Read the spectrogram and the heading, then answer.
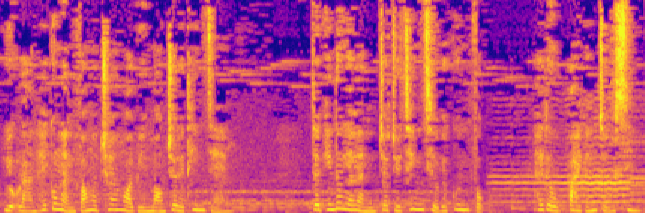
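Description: A woman's voice: fairly high pitch, natural voice. A woman playing a young novelist who narrates her sombre story in a radio drama.

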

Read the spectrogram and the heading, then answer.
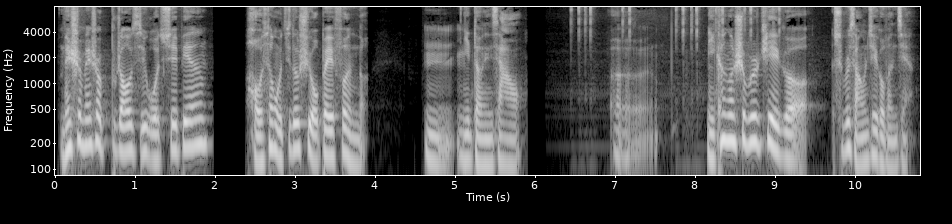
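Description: Man acting gentle, patient young student, medium pitch. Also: lively intonation, moderate pace, lightly acted. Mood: calm, helpful. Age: young adult. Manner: gentle, hesitant, reassuring. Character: kind, patient, reliable young male student. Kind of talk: radio drama dialogue.

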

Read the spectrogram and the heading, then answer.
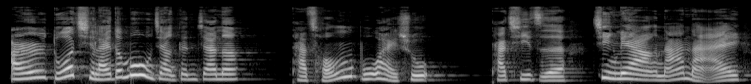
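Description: A woman telling a scripted fairy tale to children in an expressive way. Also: a little high. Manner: expressive, addresses young listeners. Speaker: children's storyteller.

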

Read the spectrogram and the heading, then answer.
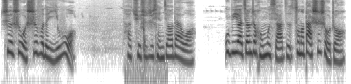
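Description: A woman's voice: medium pitch, animated, moderate pace, no room sound, close to an everyday voice. A woman playing a young female disciple disguised as a boy, polite, questioning and hesitant, in a Chinese period audio drama. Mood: respectful, curious.

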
